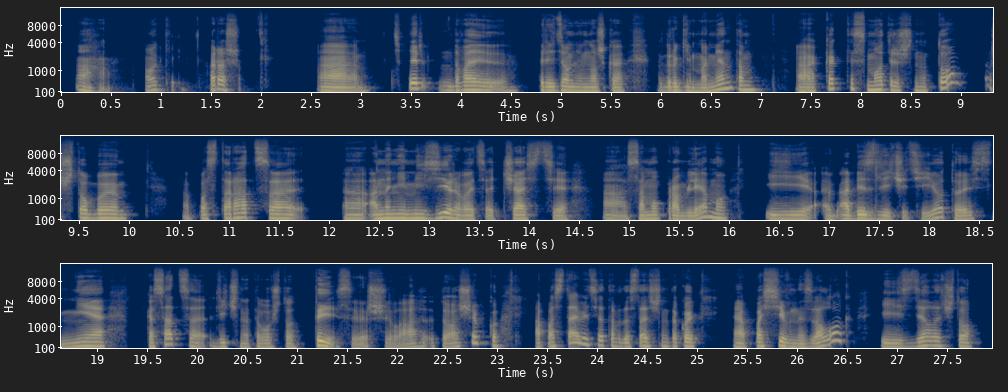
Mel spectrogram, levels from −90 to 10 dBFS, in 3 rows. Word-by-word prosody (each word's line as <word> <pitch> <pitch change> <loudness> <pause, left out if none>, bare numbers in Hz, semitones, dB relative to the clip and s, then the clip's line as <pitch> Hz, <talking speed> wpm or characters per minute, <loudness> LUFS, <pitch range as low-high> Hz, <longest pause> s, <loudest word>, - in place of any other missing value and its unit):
Ага. 110 -7 -4 0.3
Окей. 150 +4 -7 0.2
Хорошо. 160 0 +1 0.7
А, 120 -2 +3 0.3
теперь 200 0 +2
давай 135 -2 +2 0.3
перейдем 130 -1 +2
немножко 120 -1 -1 0.3
к 125 - -9
другим 125 -2 0
моментам, 155 - +1 0.3
а 115 -1 +2
как 190 +11 -1
ты 190 - -4
смотришь 150 -4 0
на 125 -1 -5
то, 385 - 0 0.2
чтобы, 140 -2 +2 0.5
э, - - -9
постараться, 140 +1 +1 0.4
э, - - -5
анонимизировать 135 -1 +3
отчасти, 120 -2 0 0.3
а, 120 -3 -3
саму 115 +4 +1
проблему, 125 +6 +1 0.3
и 125 0 0
аб 110 -2 -5
обезличить 120 -3 +1
ее, 140 +12 -1
то 115 -10 -1
есть 115 0 -4
не 140 +5 +3 0.4
касаться 125 +1 0
лично 125 -2 -5
того, 115 +2 -3
что 110 -1 -5
ты 150 -9 +7
совершила 115 0 -3
а 120 - -6
эту 130 - -1
ошибку, 165 - -2 0.3
а - - 0
поставить 190 +8 +1
это 165 -3 -1
в, 130 - -6
достаточно, 140 +2 -1
такой, 135 0 +2 0.4
э, - - +3
пассивный 140 -5 +2
залог, 310 - +1 0.3
и 120 -4 0
сделать, 150 +7 -1
что 130 -4 -2
130 Hz, 115 wpm, -26 LUFS, 120-145 Hz, 0.7 s, ты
